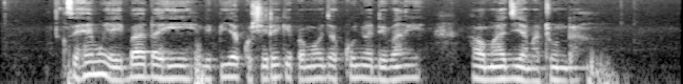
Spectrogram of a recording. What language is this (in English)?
Swahili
